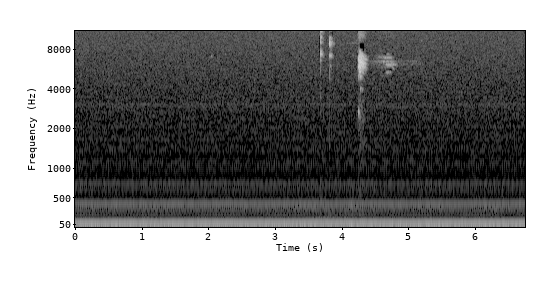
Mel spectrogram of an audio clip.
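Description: Steady low electrical hum with a faint steady tone above it, and a couple of faint clicks a little past the middle.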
